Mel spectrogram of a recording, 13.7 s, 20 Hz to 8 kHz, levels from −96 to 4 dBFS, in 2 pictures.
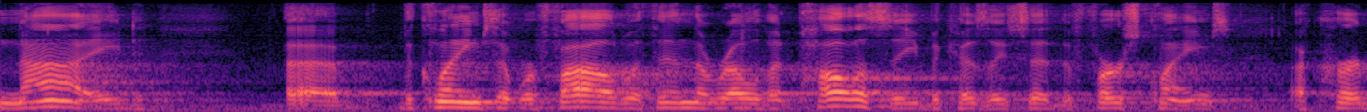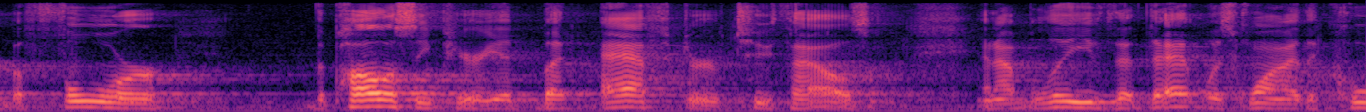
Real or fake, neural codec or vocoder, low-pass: real; none; 7.2 kHz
